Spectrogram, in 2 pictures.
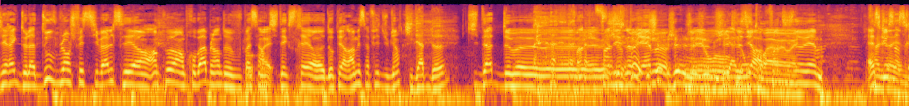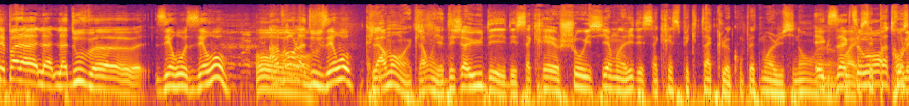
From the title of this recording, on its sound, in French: en direct de la Douve Blanche Festival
